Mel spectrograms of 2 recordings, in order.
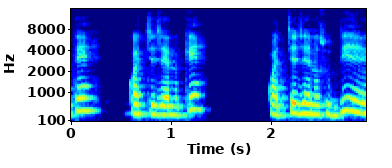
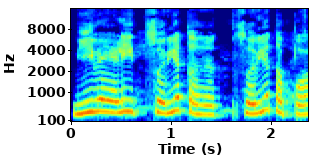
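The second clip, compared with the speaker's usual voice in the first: higher and much louder demand; indignant shout; 4 semitones higher, 8 dB louder than usual. Acted. Woman demanding that the elders judge right or wrong, shouting.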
